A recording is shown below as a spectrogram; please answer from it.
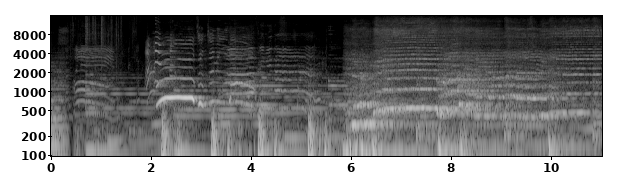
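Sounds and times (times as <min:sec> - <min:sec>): karaoke backing track: 0:00.0 - 0:11.0
woman singing into microphone: 0:02.2 - 0:11.0.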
